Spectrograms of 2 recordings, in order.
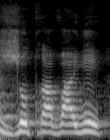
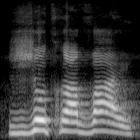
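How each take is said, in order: First: The final e of travaille is sounded. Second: The final e of travaille is silent. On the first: The speaker calls it wrong. "Not je travaille" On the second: The speaker calls it right. "The same thing as je travaille"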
